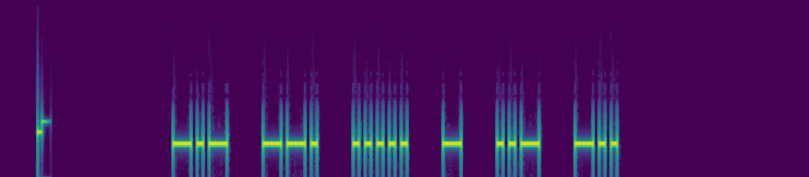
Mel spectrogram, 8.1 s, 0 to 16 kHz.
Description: Morse code, heard as a keyed tone, about 20 wpm, spaced as for 15 wpm, 700 Hz. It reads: KG5TUD
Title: 207 Lesson 33g - Letter j - Call Signs 20wpm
